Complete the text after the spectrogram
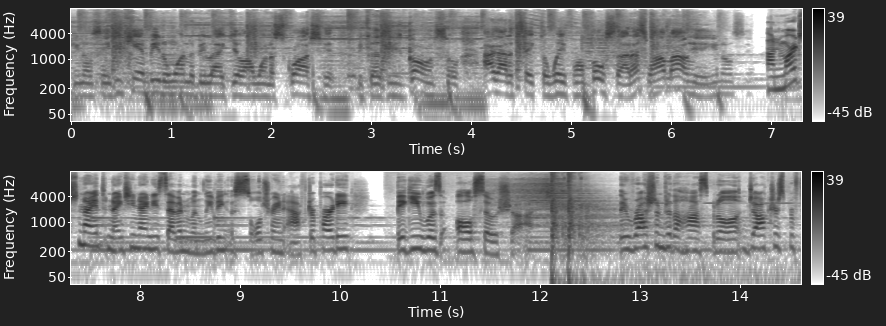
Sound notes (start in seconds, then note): none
